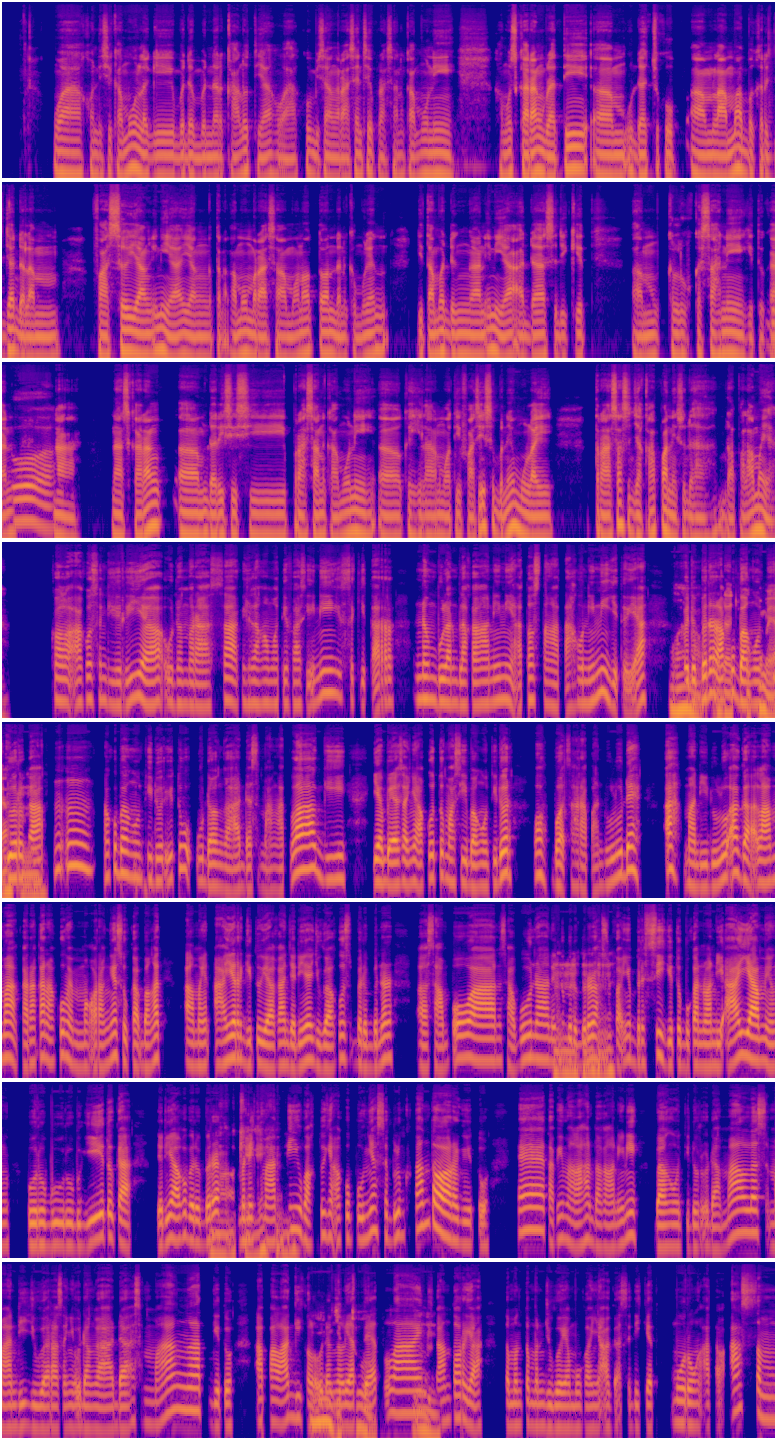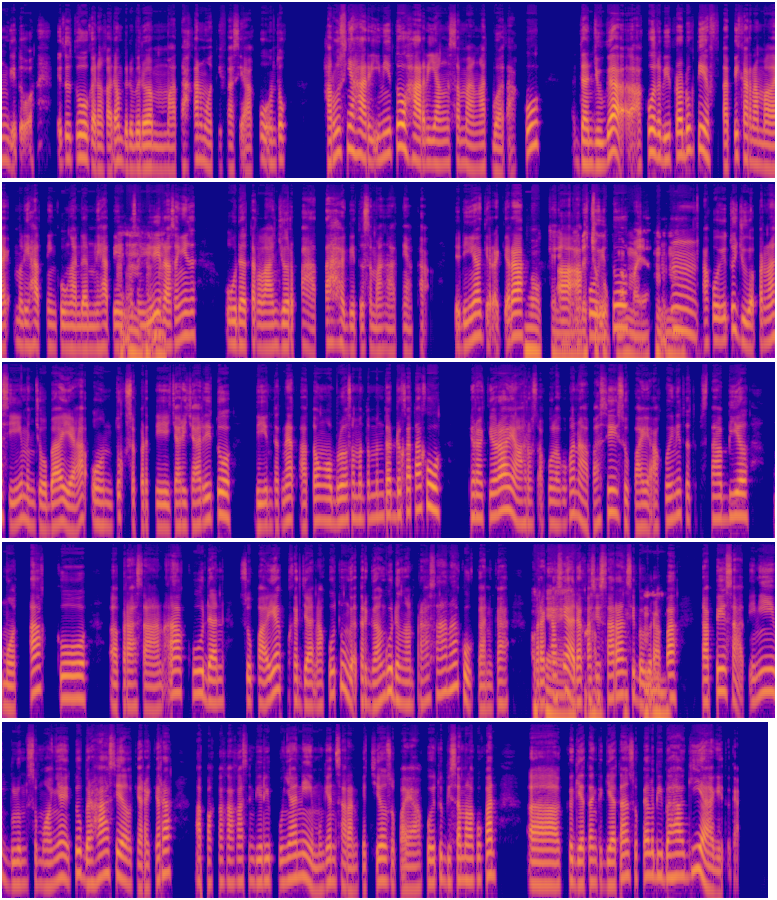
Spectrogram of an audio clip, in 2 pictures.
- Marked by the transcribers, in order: in English: "deadline"; in English: "mood"
- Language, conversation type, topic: Indonesian, advice, Bagaimana cara mengatasi hilangnya motivasi dan semangat terhadap pekerjaan yang dulu saya sukai?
